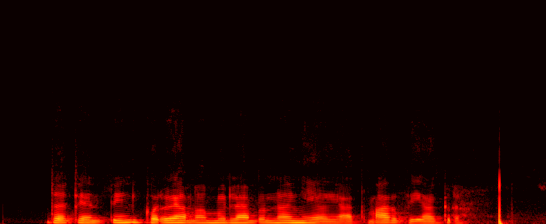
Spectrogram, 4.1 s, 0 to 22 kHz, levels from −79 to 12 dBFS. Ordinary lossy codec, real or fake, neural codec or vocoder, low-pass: none; fake; codec, 32 kHz, 1.9 kbps, SNAC; 14.4 kHz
